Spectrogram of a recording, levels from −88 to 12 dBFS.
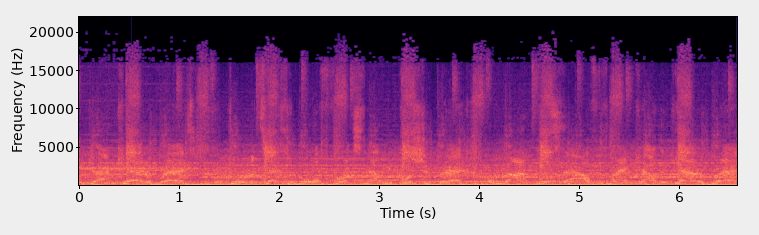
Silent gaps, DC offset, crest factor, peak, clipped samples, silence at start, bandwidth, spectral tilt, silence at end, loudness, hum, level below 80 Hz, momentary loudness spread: none; under 0.1%; 8 dB; 0 dBFS; under 0.1%; 0 s; 18.5 kHz; -5 dB/octave; 0 s; -9 LUFS; none; -14 dBFS; 1 LU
